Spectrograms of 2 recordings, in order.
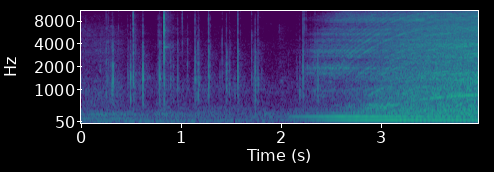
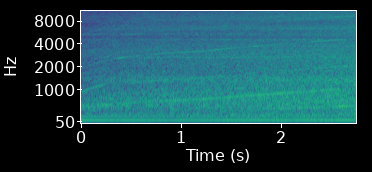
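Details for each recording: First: Miele Revolution 700 vacuum on carpet with suction set to 600: a few handling clicks, then a steady, even roar with a light whine the owner attributes to bearings; it otherwise runs normally and smoothly. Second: Miele Revolution 700 vacuum running on carpet: a steady motor drone with a thin high whine creeping upward in pitch; the owner suspects worn motor bearings that may be getting worse, unconfirmed.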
